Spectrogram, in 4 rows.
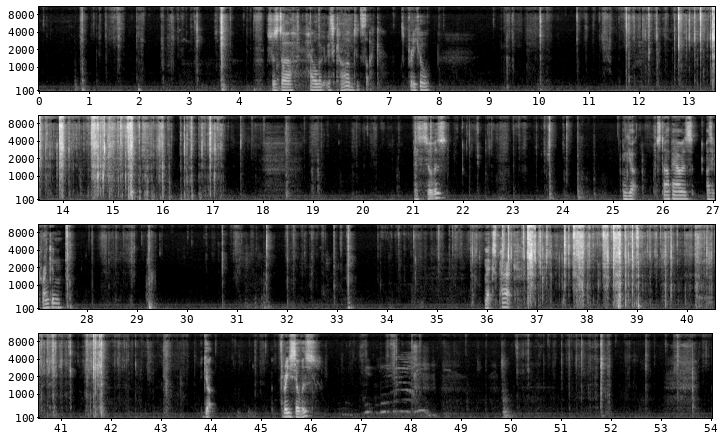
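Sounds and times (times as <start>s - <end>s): wrapper tearing and crinkling: 11.7s - 17.2s, 35.8s - 42.0s.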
